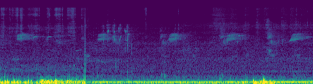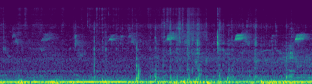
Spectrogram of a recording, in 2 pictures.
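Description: A small bird calling over and over, a short high chirp repeated about every second, over a steady low rumble, with a few soft knocks here and there.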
